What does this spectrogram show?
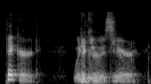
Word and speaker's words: Pickard: So, I think yes, we see we see a Pequard, which I believe is actually pronounced Pickard when he was here. Pickard.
